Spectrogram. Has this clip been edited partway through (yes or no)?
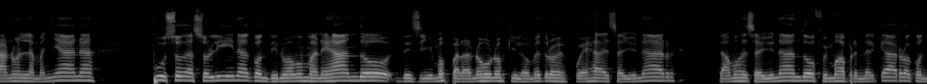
no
